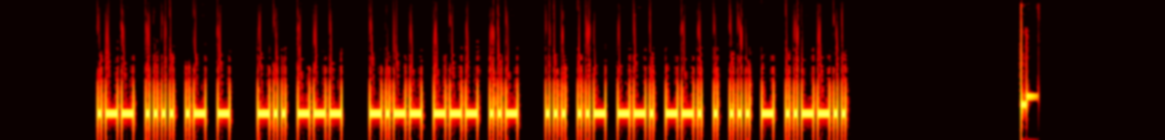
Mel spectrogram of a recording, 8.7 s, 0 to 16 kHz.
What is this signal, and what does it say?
Morse code, heard as a keyed tone, about 40 wpm, 700 Hz. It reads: WHAT DO YOU SUGGEST?
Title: Sentences from Top 1300 Words 40wpm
